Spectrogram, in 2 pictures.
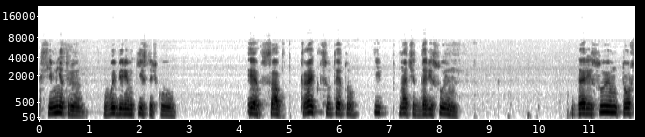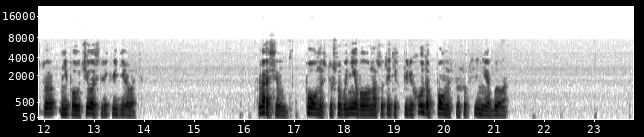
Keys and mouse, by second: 1.9-5.0 drag, 6.9-8.6 drag, 9.9 shift+middle click, 11.1-16.0 drag, 16.5 shift+middle click, 17.5-21.1 drag, 21.9 click, 23.1 click.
